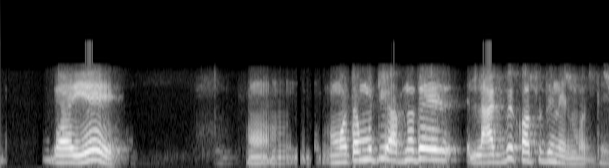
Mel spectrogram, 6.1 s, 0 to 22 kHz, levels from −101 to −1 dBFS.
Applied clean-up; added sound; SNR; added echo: none; none; none; none.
